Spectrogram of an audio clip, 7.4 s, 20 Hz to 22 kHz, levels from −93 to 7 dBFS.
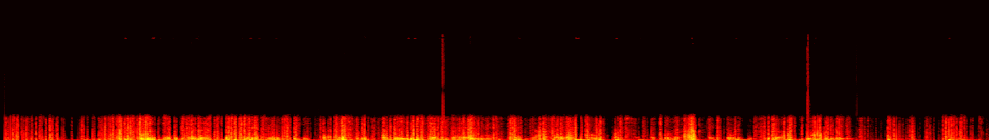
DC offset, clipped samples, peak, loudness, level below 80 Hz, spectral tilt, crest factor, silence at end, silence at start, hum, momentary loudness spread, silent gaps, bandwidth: under 0.1%; under 0.1%; -12 dBFS; -34 LUFS; -38 dBFS; -9 dB/octave; 20 dB; 0.1 s; 0.05 s; none; 15 LU; none; 4.3 kHz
